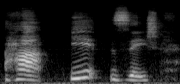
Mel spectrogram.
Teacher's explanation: Agora, o I está sozinho na sílaba tônica e ele forma hiato com vogal da sílaba anterior. Por isso que raiz não tem acento, mas seu plural raízes terá.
